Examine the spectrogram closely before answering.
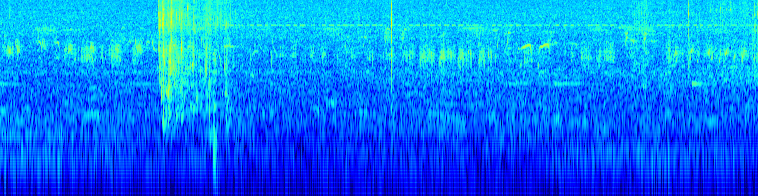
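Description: A short rush of water splashing about two seconds in, with a second surge just after, over a steady background of rapid high chirping. A single sharp click follows a couple of seconds later.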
